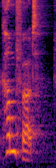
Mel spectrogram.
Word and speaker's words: comfort: However you pronounce it, as always, we do not pronounce the R in the word comfort. But we have three places where we not only can, but are actually encouraged to roll an R after a consonant.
